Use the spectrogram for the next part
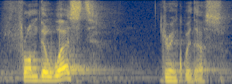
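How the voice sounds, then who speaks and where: Slow and sing-song, his mid-range voice a touch mellow, a young Ghanaian man leads a libation ceremony in a large hall. He repeats solemn invocations into a handheld mic in a ceremonial address, with a faint hiss or hum audible.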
